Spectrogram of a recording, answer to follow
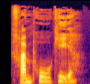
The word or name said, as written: fremprovokere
